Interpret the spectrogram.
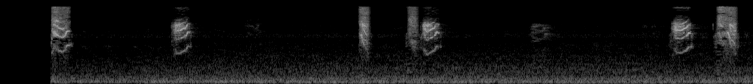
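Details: Caged female rusty-collared seedeater calling to stimulate a male: a strong, clean high chip with a descending curved tail, then separate notes or close doublets spaced a second or more apart, over low steady hiss.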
